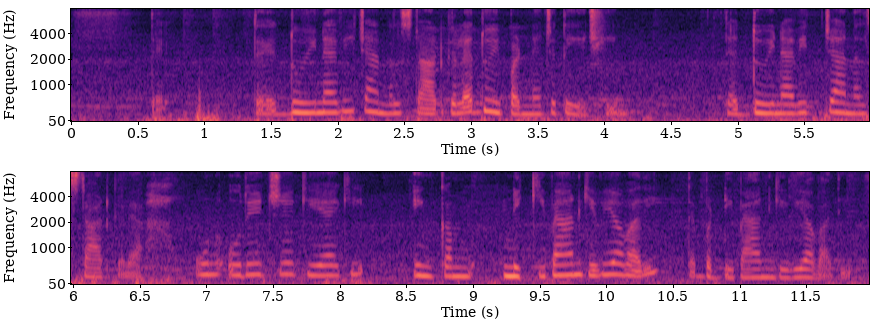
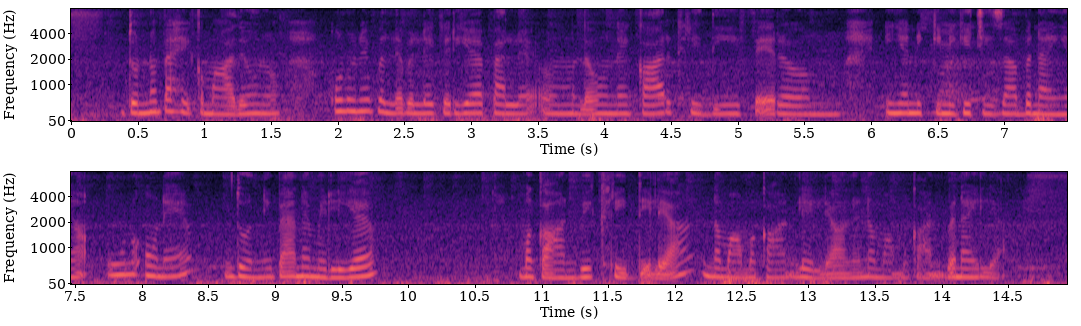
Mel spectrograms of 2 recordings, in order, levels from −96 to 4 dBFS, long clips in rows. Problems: constant background noise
